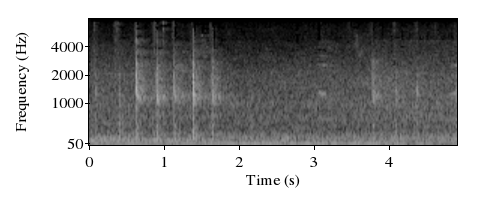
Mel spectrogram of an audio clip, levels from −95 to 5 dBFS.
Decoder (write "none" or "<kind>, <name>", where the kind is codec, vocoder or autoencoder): none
